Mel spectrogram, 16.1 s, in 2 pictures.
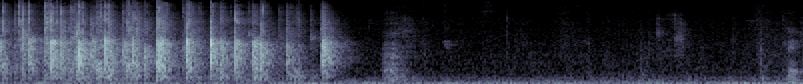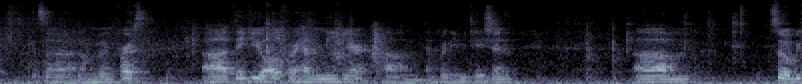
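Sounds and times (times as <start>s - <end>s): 
crowd clapping for panelists: 0.0s - 3.6s
speech: 10.4s - 13.3s, 14.4s - 15.1s, 15.8s - 16.0s.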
